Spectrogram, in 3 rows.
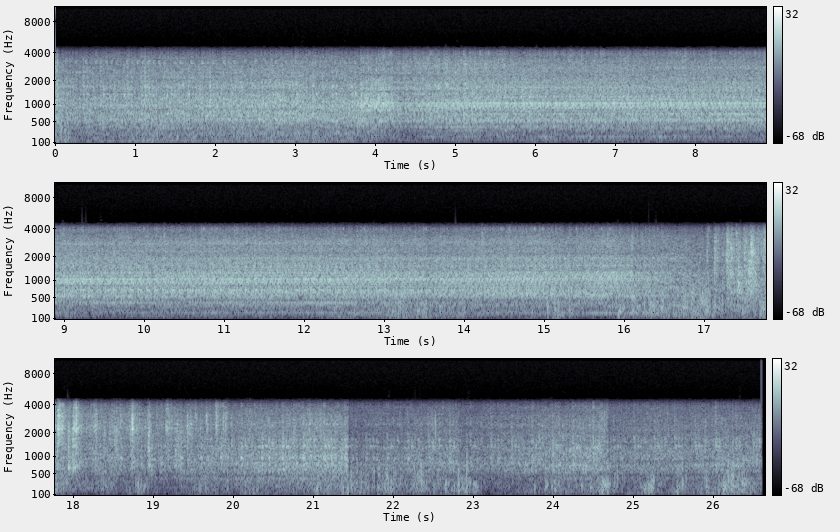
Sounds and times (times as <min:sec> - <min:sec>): Truck: 0:00.0 - 0:26.6.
